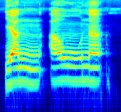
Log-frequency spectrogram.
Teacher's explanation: Tidak kita baca dengung nunnya, bukan kita baca yang au atau dengung yang lainnya, tapi kita baca idhar jelas, nunnya terbaca jelas, yan auna.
